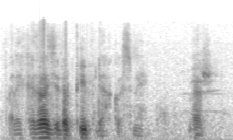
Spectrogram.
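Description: A young man speaks loudly nearby.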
